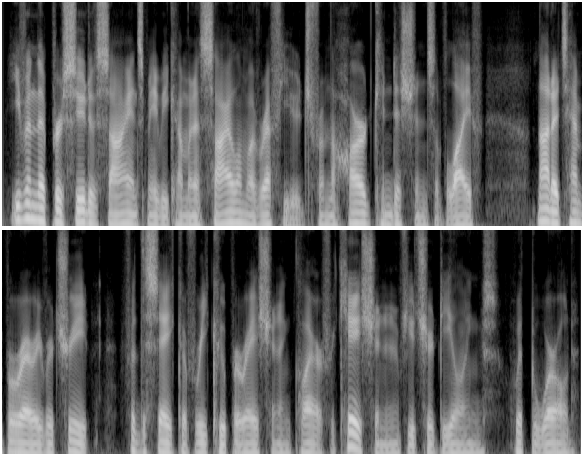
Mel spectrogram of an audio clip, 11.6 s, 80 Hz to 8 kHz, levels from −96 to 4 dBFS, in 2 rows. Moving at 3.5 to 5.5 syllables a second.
No: 5.7 syllables/s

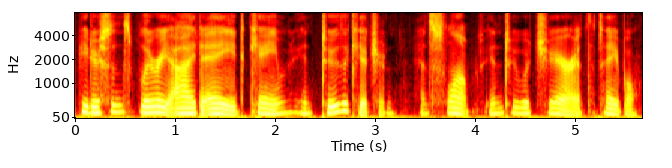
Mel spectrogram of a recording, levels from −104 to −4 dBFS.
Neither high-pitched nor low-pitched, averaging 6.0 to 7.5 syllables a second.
No: medium, 155 Hz; 4.5 syllables/s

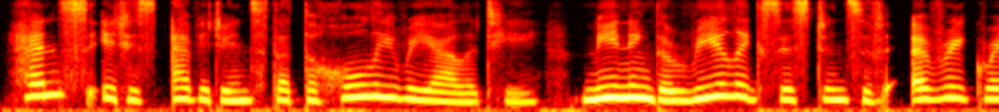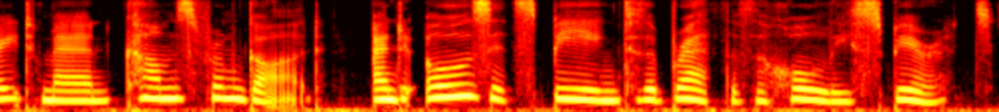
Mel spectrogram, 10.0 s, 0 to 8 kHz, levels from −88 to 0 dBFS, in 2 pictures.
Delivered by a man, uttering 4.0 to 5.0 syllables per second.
No: female; 4.9 syllables/s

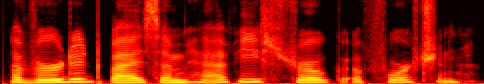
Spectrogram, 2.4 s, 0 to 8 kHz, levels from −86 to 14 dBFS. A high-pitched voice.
Yes: high, 220 Hz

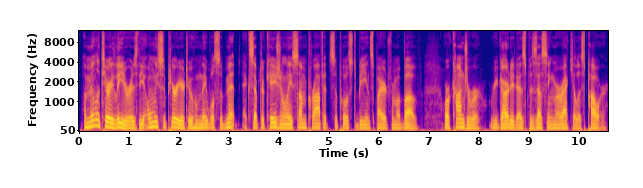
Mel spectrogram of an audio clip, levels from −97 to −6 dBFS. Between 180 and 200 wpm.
No: average, 165 wpm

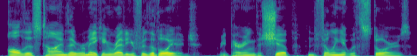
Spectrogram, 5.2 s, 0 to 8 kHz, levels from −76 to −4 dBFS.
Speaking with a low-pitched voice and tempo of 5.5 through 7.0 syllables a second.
Yes: low, 105 Hz; 5.7 syllables/s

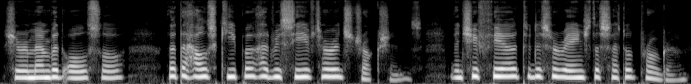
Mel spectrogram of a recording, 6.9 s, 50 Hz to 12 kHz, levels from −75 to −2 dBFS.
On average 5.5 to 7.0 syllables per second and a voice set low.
No: 5.9 syllables/s; high, 245 Hz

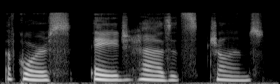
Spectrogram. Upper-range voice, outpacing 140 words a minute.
No: high, 205 Hz; slow, 130 wpm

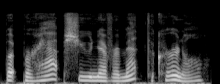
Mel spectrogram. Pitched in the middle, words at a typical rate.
Yes: medium, 180 Hz; average, 190 wpm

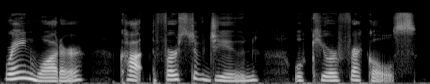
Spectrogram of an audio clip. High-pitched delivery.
Yes: high, 200 Hz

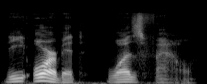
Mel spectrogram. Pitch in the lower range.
Yes: low, 105 Hz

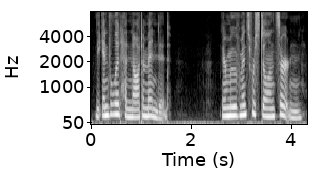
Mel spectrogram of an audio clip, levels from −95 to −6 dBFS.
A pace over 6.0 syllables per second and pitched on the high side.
Yes: 6.2 syllables/s; high, 225 Hz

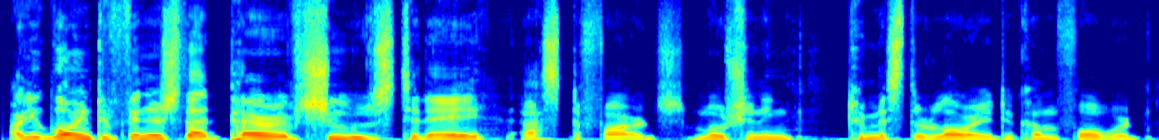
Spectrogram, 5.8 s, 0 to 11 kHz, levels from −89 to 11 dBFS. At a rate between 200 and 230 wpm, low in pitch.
No: fast, 205 wpm; medium, 150 Hz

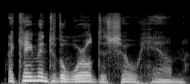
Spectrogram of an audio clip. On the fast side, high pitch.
No: fast, 250 wpm; low, 125 Hz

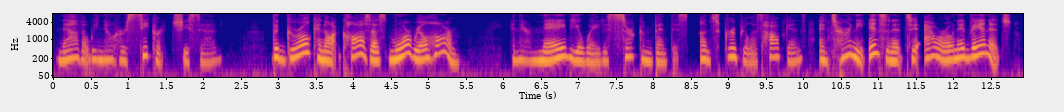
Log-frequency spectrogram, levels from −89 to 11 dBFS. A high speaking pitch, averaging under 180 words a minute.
Yes: high, 205 Hz; average, 160 wpm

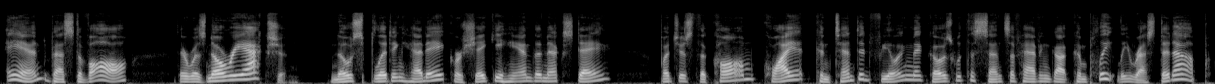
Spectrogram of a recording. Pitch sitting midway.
Yes: medium, 160 Hz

